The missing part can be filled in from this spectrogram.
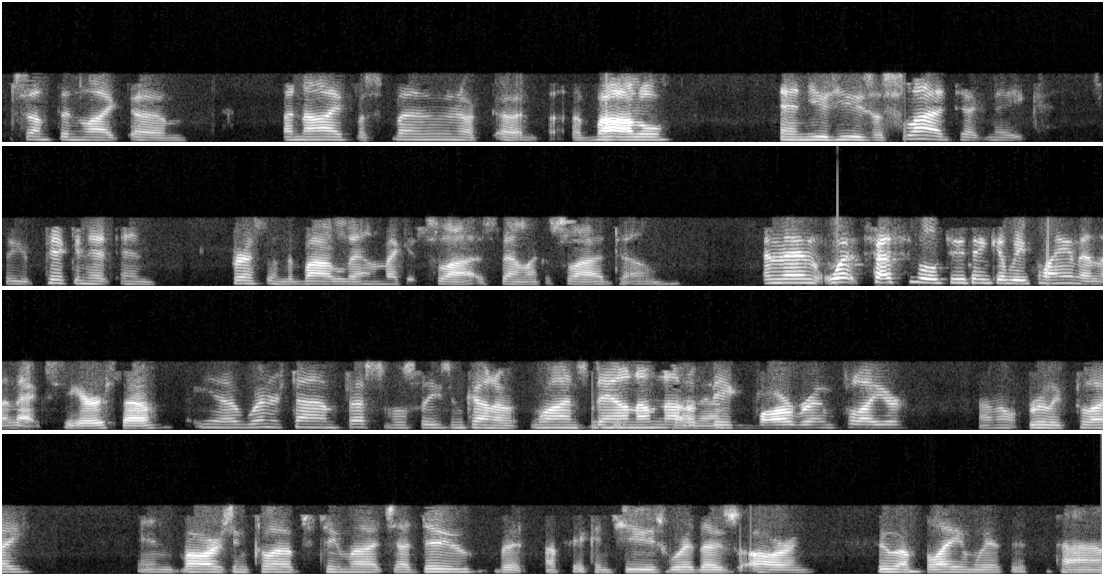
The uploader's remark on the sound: Had a fun phone conversation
